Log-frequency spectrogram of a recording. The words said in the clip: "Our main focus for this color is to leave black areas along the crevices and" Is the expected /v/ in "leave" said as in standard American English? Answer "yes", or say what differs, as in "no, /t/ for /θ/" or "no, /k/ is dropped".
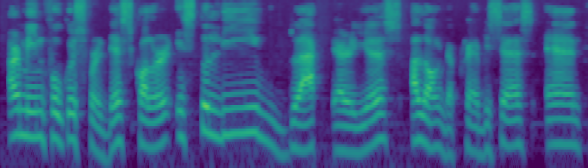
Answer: yes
